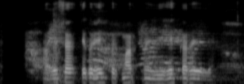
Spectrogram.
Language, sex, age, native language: Icelandic, female, 14, Icelandic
